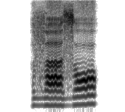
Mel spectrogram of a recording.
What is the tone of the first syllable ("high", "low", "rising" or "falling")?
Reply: low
